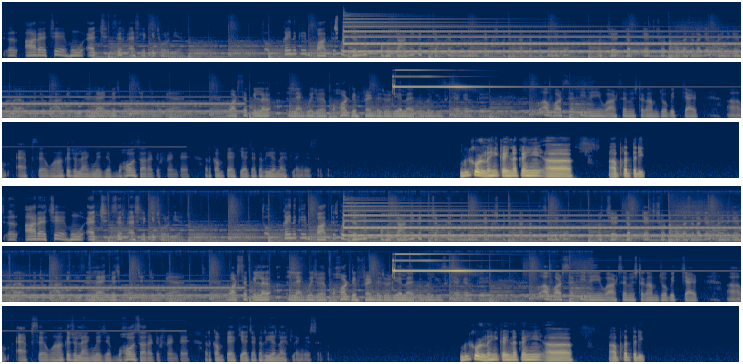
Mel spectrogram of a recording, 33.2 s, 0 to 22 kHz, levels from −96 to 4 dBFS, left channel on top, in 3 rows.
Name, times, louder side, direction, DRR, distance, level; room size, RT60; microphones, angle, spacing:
voice 1, 0.0-2.7 3.9-8.5 8.9-13.9 14.2-18.4 19.1-26.9, right 1 dB, 80° right, 2.7 m, -47 dB
sound 1, 1.3-20.0, right 1 dB, 55° right, 4.4 m, -51 dB
sound 2, 5.1-14.7, equal, ahead, 1.2 m, -40 dB
sound 3, 16.9-18.9, right 7 dB, 30° right, 0.6 m, -27 dB
voice 2, 29.0-30.7 31.3-31.8, left 4 dB, 60° left, 0.5 m, -30 dB
open air
head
